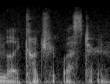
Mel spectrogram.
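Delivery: soft, hushed, voiceless whisper.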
